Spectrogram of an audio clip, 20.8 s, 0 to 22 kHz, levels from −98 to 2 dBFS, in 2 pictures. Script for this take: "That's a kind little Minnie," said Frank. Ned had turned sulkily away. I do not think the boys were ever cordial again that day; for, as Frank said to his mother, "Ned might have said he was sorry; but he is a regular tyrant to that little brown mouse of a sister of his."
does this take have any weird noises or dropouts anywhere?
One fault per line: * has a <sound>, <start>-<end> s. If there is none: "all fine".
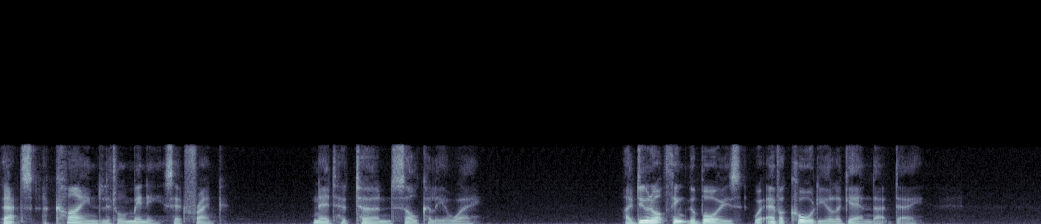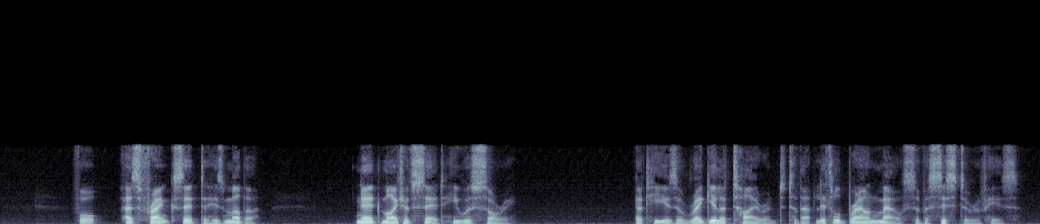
all fine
